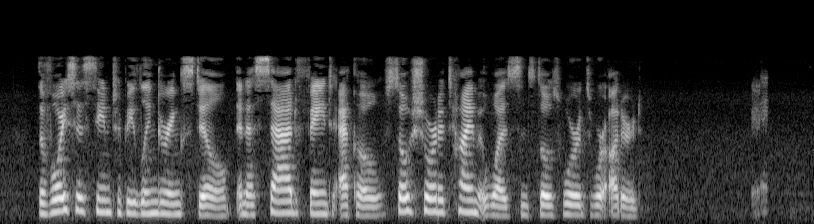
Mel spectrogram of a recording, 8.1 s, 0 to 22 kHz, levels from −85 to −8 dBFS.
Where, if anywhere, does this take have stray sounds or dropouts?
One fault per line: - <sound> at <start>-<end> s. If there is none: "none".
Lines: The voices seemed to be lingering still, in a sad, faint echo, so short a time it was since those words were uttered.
- laugh at 7.5-7.7 s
